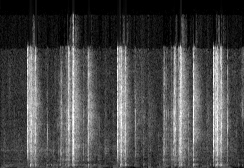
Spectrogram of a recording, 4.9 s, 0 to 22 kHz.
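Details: Canon A-1 film SLR firing several crisp, clean shutter clicks with no squeak, over soft music, after a few drops of oil on the dried-up mirror-damping friction wheel fixed the squeak.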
